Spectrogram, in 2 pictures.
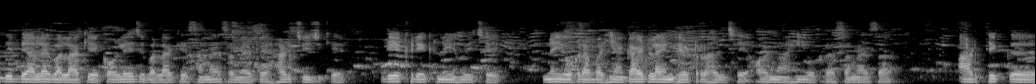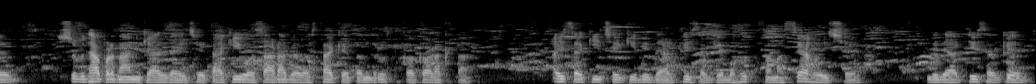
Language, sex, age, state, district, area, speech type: Maithili, male, 45-60, Bihar, Sitamarhi, urban, spontaneous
